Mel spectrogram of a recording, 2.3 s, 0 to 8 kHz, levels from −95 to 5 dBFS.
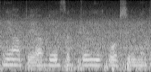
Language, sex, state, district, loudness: Hindi, female, Haryana, Jhajjar, -15 LUFS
